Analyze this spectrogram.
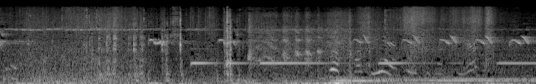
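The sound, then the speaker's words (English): A rental car's engine turns over partway through and settles into a steady low idle as the car starts off, while chickens cluck and birds chirp in an outdoor setting. “We start off in our rental car, heading back to my in-law's place.”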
